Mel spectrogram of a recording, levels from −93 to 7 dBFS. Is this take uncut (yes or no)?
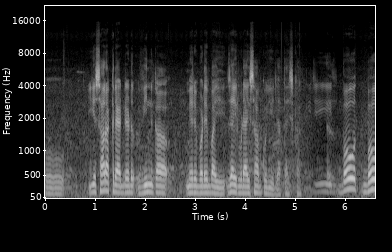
no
